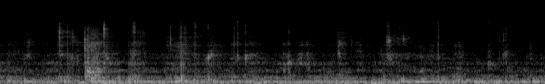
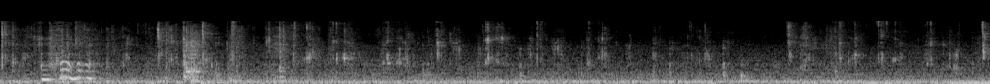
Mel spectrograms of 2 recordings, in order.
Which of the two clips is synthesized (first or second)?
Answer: first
